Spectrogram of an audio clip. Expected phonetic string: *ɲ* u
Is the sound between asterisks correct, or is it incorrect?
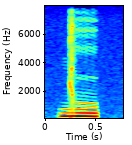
incorrect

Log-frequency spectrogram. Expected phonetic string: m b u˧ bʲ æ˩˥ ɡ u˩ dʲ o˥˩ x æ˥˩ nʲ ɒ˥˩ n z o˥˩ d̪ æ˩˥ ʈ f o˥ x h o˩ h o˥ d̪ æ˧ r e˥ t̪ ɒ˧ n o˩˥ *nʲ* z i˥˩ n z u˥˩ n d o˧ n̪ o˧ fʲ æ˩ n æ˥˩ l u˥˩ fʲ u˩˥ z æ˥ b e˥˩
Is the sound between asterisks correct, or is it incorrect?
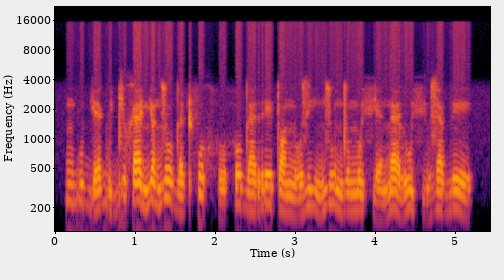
incorrect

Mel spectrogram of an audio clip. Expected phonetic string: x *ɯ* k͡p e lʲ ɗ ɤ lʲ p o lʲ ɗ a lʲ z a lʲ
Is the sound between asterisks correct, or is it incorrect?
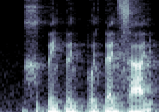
correct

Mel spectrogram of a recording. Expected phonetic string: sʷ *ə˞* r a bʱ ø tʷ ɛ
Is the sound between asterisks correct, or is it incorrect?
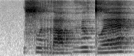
incorrect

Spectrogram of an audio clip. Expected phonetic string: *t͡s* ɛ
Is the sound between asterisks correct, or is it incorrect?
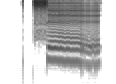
correct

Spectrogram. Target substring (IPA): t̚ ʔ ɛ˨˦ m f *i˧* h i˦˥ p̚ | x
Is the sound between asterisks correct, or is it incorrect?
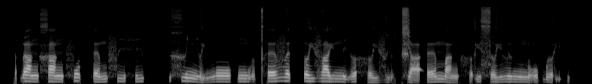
correct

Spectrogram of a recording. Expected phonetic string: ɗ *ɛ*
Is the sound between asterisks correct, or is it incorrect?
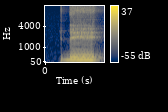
incorrect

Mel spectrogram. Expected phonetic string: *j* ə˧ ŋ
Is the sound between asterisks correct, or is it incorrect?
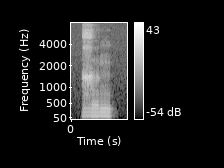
incorrect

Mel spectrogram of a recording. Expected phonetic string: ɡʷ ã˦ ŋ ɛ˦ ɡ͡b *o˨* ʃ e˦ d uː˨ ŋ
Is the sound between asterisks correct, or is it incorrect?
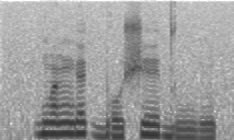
correct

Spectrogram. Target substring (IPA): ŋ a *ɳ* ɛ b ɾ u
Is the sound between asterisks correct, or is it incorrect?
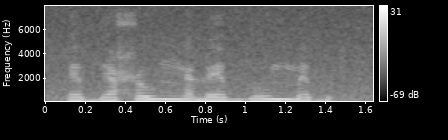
correct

